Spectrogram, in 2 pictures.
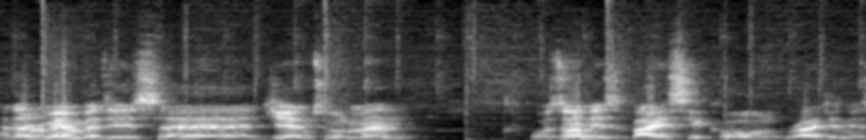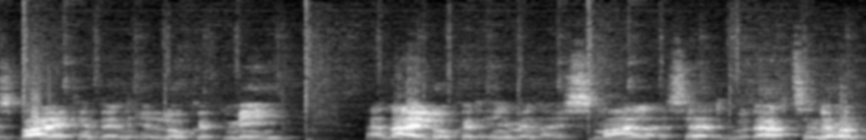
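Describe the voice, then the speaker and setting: Music plays behind a man with an African accent. He speaks at a medium pitch with fairly even intonation. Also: fairly quick pace. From Sierra Leone. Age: 30s. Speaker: tennis coach. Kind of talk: personal testimony. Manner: halting, many fillers.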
